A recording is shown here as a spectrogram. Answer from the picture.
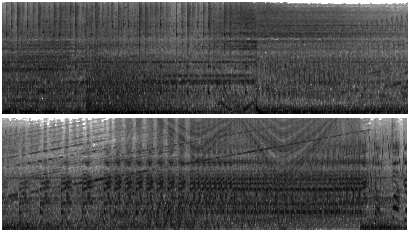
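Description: Dubstep track with heavy bass and drums. About five seconds in, the low end drops away and a rising synth sweep builds up, and the heavy bass comes back just before the end.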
